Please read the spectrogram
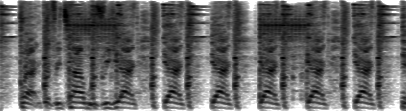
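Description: A track in a live DJ mix played from a Denon DJ controller: a fast vocal line over a steady beat.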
